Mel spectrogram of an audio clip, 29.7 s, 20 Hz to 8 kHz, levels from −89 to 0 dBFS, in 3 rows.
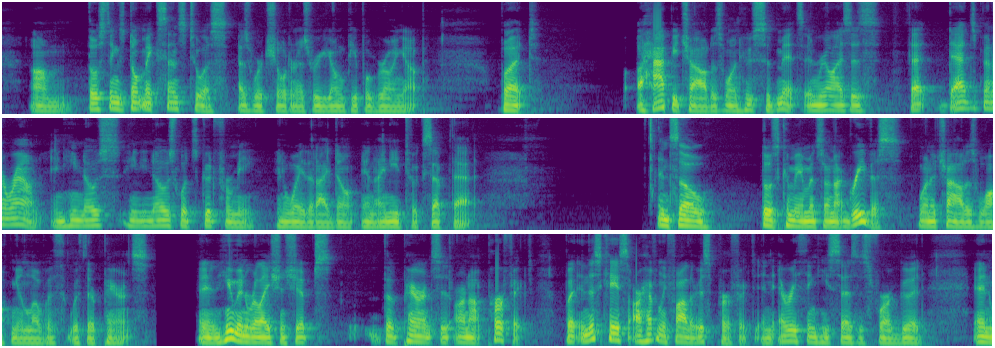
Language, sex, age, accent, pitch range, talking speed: English, male, 40-59, American, 85-105 Hz, 190 wpm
